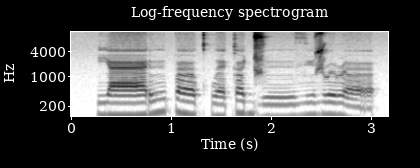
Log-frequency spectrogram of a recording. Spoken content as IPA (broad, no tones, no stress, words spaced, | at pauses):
jæː ɾʉːpœːkʷʰɛkœ d͡ʑʉːvyz ɭʉɭœ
